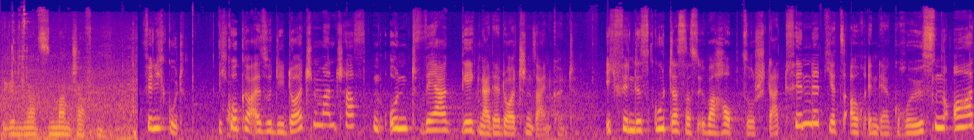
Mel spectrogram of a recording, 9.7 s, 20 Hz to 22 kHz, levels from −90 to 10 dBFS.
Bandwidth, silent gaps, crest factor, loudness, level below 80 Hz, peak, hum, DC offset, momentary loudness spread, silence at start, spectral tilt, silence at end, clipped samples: 18.5 kHz; none; 16 dB; -15 LUFS; -36 dBFS; 0 dBFS; none; under 0.1%; 10 LU; 0 s; -5 dB/octave; 0 s; under 0.1%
